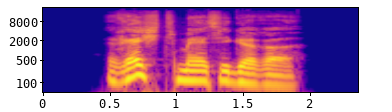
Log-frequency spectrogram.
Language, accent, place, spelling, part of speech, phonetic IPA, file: German, Germany, Berlin, rechtmäßigere, adjective, [ˈʁɛçtˌmɛːsɪɡəʁə], De-rechtmäßigere.ogg
- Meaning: inflection of rechtmäßig: 1. strong/mixed nominative/accusative feminine singular comparative degree 2. strong nominative/accusative plural comparative degree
